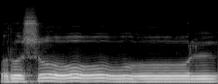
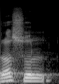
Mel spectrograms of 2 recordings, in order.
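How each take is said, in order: First: The vowel in the word is drawn out long. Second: The vowel in the word is kept short. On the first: It refers to a single prophet. The speaker calls it wrong. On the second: It refers to many prophets. The speaker calls it right.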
